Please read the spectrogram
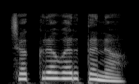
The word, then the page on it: ಚಕ್ರವರ್ತನ: cakra vartana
